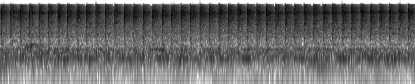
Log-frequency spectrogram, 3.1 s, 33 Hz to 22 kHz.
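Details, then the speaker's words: Shockwave therapy probe scanned over the shoulder and lateral deltoid of an adult chiropractor with wear-and-tear damage: rapid, regular clicking pulses, about 94 a minute in bursts, with hissy, high-pitched tapping. "o what I'm doing here is I'm scanning through the shoulder with this probe this is sending acoustic weights into the muscle"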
